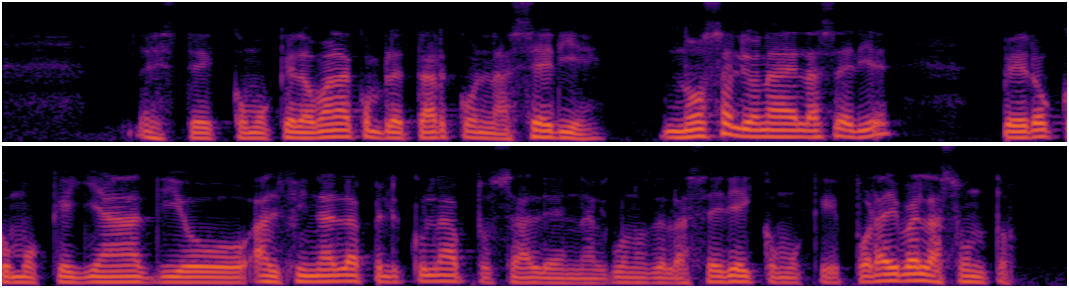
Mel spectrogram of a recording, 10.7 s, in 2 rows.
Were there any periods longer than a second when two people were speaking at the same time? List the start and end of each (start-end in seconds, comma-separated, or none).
none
